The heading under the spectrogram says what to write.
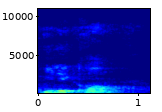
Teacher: Si je dis il est grand, je sais que comme c'est il qui est un homme, je ne prononce pas le D.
